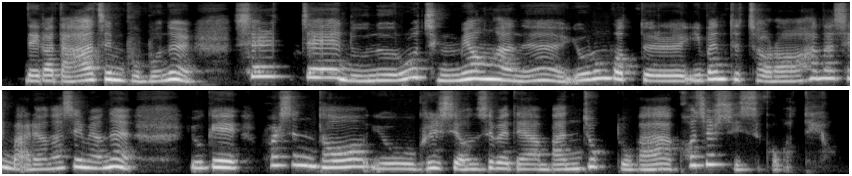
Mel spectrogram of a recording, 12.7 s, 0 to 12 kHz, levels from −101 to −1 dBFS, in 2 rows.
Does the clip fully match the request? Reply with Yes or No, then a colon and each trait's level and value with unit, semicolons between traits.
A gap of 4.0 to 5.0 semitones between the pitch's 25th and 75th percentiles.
No: wide, 5.4 semitones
